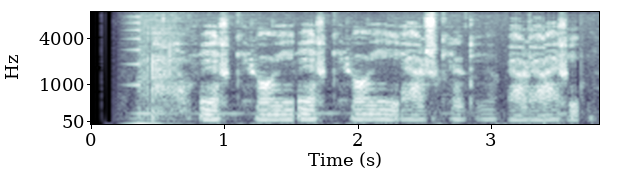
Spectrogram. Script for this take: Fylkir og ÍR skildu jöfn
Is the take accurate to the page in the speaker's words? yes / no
no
